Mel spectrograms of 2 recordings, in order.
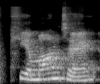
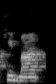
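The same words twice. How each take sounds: First: Piemonte said the Italian way, slowly, pee-eh-MON-teh; Italian pronunciation. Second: Said in the usual way. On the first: Shown as a demonstration. Explaining the local name to listeners, slow Italian pronunciation. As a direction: give Piemonte its native Italian sounds, drawn out. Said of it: "as they would say". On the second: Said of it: "not Piedmont".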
